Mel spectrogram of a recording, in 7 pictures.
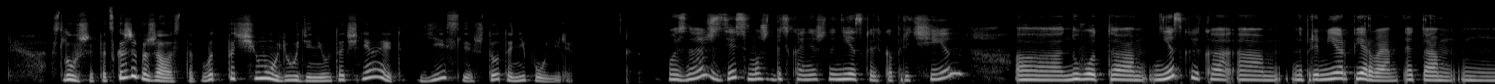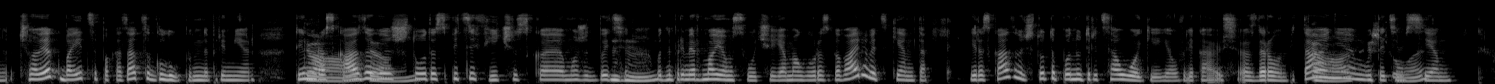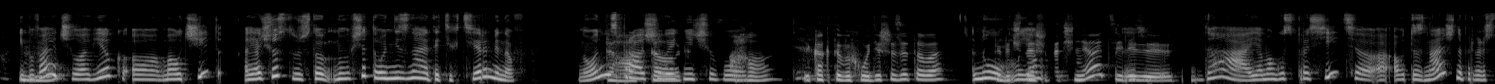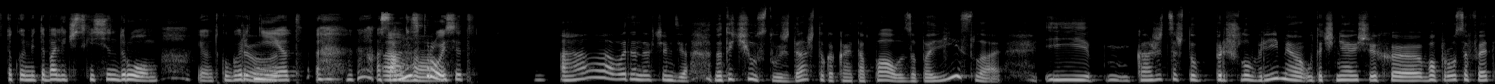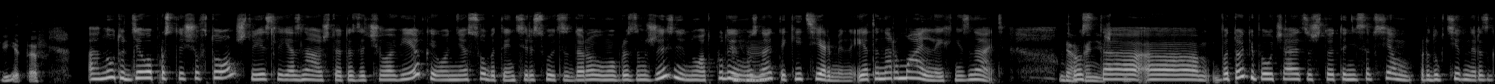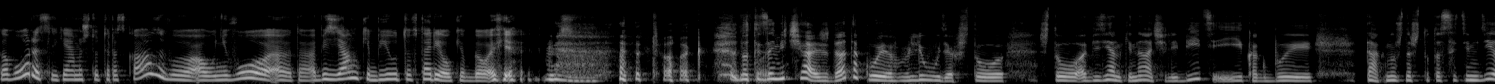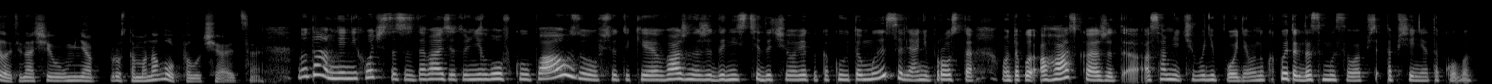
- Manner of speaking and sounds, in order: tapping; chuckle; other background noise; laugh; laughing while speaking: "Так"; chuckle
- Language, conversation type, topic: Russian, podcast, Почему люди не уточняют, если что-то не поняли?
